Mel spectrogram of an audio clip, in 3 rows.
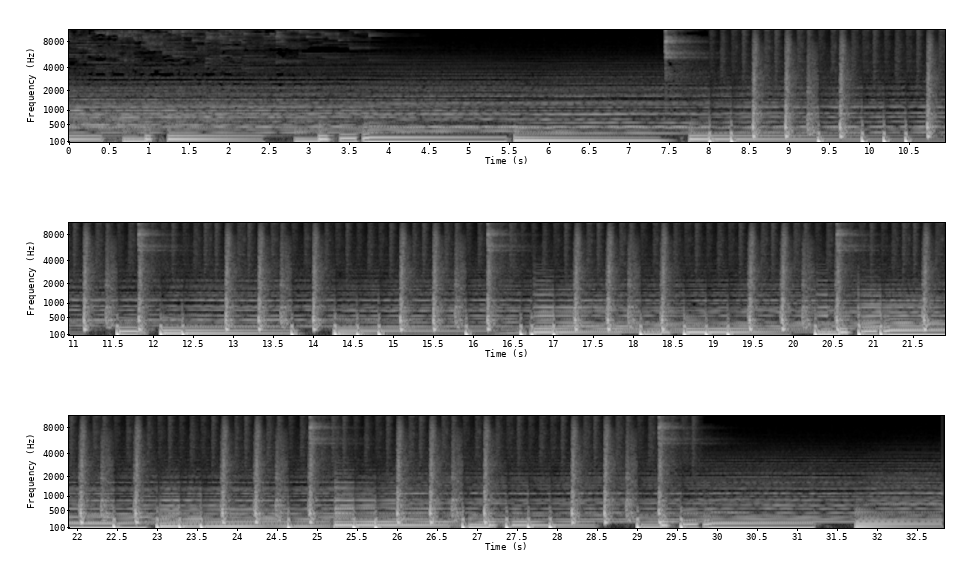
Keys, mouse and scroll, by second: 2.1 click, 2.6 3, 2.9 click, 3.6 e, 5.8 click, 5.9-9.0 middle drag, 6.7 scroll up 2, 7.2 r, 9.0 click, 9.1 s, 10.9 click, 11.1-20.4 middle drag, 11.9 scroll down 1, 13.5 scroll up 2, 13.7-14.1 scroll down 1, 15.9 scroll up 2, 17.7-18.3 scroll up 1, 18.3 shift+z, 18.6 scroll up 1, 19.8 1, 20.0-20.4 scroll up 1, 20.4 click, 21.9 click, 22.1-22.4 scroll up 1, 22.4 click, 23.6 shift+click, 24.1 s, 25.2 click, 25.3-27.1 middle drag, 25.7-26.4 scroll down 3, 26.1 z, 26.9 Tab, 27.1 click, 27.3-30.7 middle drag, 27.7 scroll down 2, 30.3 KP_7, 30.7 scroll up 1, 31.5 shift+a.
